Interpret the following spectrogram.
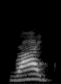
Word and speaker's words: right: রাইট, GHT, GHT, এখানে তাহলে দেখো রড উচ্চারণ পেয়েছো, তারপর ঈদ উচ্চারণ পাচ্ছো, আর শেষে গিয়ে থা ধরতেছে, রাইট। এর মাঝে জিএস, ঘা, গ এরকম কোনো প্রোনাউন্সিয়েশন কিন্তু হয় না।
